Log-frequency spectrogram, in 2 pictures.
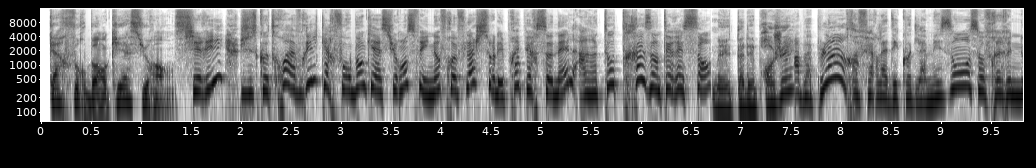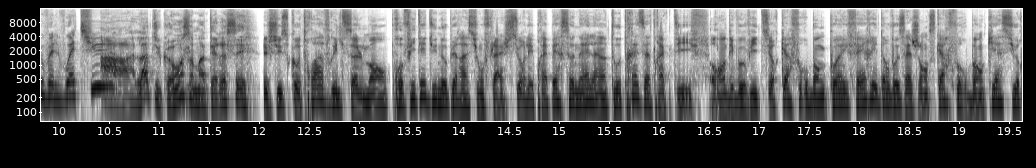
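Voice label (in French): droit rapide, Comédien voix off, publicité; Carrefour Banque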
